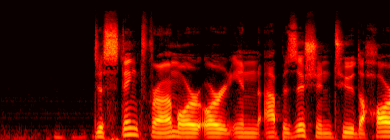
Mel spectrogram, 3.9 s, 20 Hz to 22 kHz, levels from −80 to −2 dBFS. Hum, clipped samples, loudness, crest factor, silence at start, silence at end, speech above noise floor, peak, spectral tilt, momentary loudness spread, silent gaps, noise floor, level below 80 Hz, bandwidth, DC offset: none; under 0.1%; -30 LUFS; 18 dB; 0.55 s; 0 s; 30 dB; -14 dBFS; -3 dB/octave; 8 LU; none; -60 dBFS; -60 dBFS; over 20 kHz; under 0.1%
